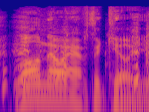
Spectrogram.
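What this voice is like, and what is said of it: Imitates another person's voice. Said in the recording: “that was my Christian Polanco impression”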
